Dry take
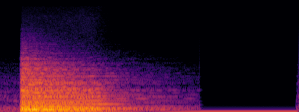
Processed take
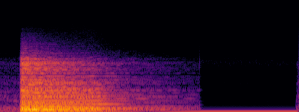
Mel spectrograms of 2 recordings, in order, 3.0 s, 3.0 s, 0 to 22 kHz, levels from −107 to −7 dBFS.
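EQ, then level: air absorption 94 m; bell 2200 Hz +12.5 dB 0.57 oct; notch 1400 Hz, Q 11; 0.0 dB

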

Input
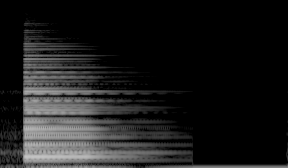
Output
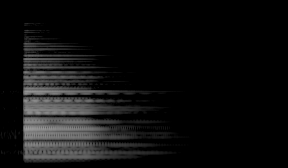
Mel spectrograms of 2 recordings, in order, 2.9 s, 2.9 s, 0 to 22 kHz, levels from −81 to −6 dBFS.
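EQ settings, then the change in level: HPF 810 Hz 12 dB/oct; -6.0 dB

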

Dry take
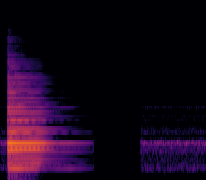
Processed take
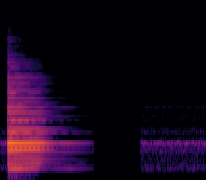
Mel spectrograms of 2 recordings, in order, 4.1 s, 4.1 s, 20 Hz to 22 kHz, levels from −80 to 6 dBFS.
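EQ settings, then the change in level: low shelf 90 Hz -6.5 dB; 0.0 dB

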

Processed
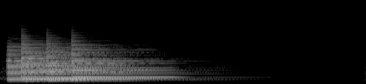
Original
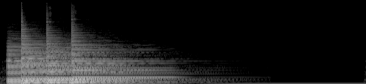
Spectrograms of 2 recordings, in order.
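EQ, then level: steep high-pass 240 Hz 36 dB/oct; air absorption 150 m; tape spacing loss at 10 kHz 21 dB; 0.0 dB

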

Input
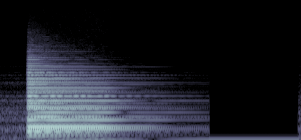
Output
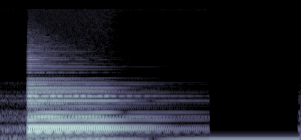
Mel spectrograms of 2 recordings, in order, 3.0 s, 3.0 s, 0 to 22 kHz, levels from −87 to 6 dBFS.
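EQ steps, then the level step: low shelf 250 Hz +11 dB; high shelf 4000 Hz +10.5 dB; fixed phaser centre 570 Hz, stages 8; -1.0 dB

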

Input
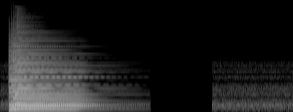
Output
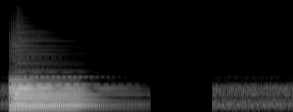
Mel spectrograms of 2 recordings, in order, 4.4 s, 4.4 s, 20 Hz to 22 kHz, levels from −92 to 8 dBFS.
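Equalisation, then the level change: EQ curve 130 Hz 0 dB, 910 Hz +14 dB, 1800 Hz -22 dB, 4700 Hz -7 dB; -4.5 dB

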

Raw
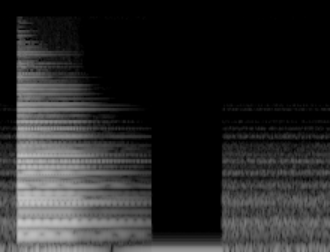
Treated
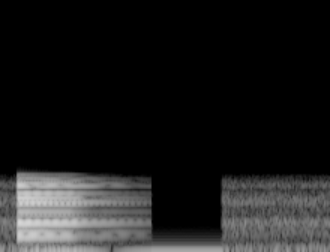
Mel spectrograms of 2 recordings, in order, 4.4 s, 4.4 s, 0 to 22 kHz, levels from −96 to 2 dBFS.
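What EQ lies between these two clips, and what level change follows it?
brick-wall FIR low-pass 1300 Hz; +5.5 dB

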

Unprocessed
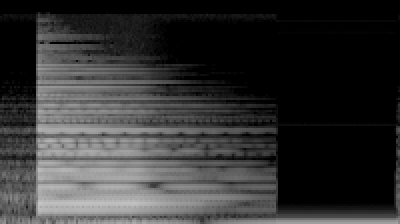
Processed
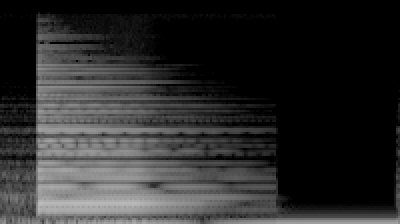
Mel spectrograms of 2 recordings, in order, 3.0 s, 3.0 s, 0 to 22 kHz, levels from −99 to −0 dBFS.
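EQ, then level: low shelf 390 Hz +7.5 dB; bell 10000 Hz +4.5 dB 2.8 oct; notches 60/120/180/240/300/360 Hz; -8.0 dB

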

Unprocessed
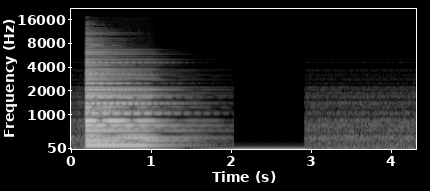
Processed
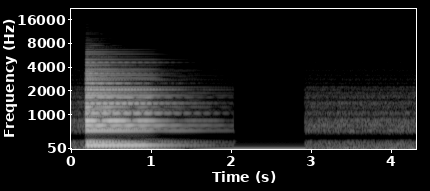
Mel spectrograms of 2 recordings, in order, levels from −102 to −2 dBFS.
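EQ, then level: Chebyshev band-stop 230–520 Hz, order 4; air absorption 240 m; -1.5 dB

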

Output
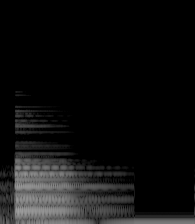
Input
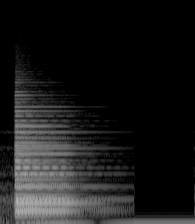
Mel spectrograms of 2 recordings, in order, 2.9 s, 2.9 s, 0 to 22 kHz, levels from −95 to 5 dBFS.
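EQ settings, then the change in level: running mean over 22 samples; air absorption 230 m; fixed phaser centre 620 Hz, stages 4; +1.0 dB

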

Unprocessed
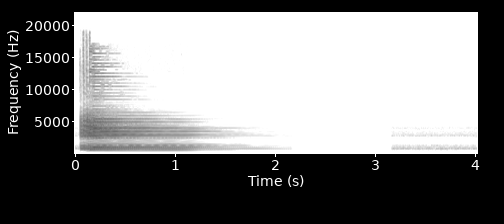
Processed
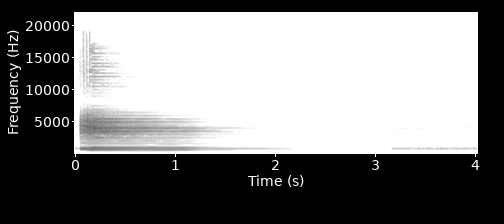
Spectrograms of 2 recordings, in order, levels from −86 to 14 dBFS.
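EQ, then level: Butterworth band-stop 1200 Hz, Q 1.4; high shelf 8900 Hz -10 dB; fixed phaser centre 1900 Hz, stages 8; 0.0 dB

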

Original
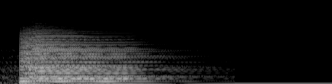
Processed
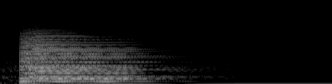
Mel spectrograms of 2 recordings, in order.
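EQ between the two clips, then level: low shelf 130 Hz -7 dB; -6.5 dB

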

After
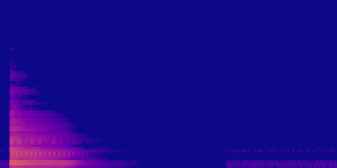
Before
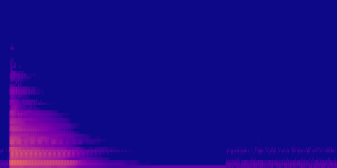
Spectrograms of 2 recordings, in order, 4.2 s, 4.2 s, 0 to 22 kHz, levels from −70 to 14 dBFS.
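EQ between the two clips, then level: HPF 170 Hz 24 dB/oct; -1.5 dB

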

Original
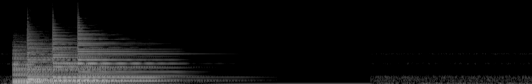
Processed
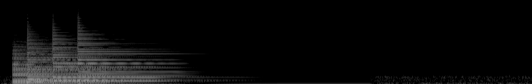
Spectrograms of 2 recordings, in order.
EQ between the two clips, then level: bell 480 Hz +7 dB 0.42 oct; -8.0 dB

